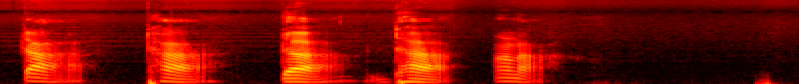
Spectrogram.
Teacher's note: उच्चारण की दृष्टि से ट जो है दंत नहीं है। यह मूर्धन्य है।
